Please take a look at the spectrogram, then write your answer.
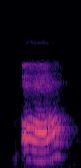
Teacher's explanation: it's ah in loft which is low back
